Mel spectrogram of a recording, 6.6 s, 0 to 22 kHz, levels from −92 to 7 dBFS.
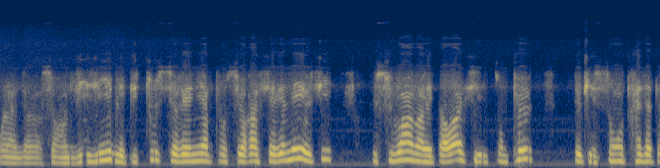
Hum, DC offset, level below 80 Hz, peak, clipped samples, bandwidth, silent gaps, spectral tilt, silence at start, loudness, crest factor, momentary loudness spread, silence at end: none; under 0.1%; -60 dBFS; -2 dBFS; under 0.1%; 4.6 kHz; none; -9.5 dB/octave; 0 s; -16 LUFS; 14 dB; 10 LU; 0 s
